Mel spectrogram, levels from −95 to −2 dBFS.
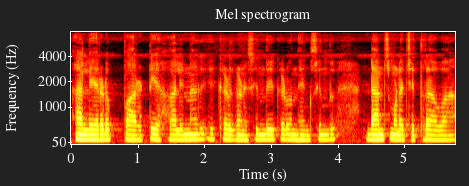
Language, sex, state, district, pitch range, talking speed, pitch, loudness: Kannada, male, Karnataka, Bidar, 130-135 Hz, 135 wpm, 130 Hz, -19 LUFS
